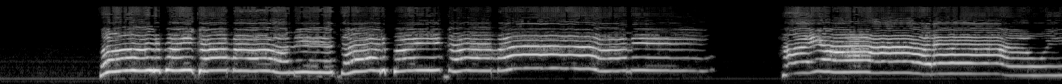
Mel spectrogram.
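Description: A woman singing a yaraví a cappella in a high, sustained voice: a long phrase begins about a second in, breaks off briefly, and a second phrase follows that drops lower as it ends.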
